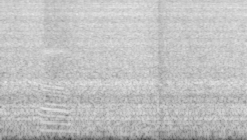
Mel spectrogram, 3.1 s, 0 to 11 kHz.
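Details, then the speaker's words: 2006 Honda Odyssey XLE RES, engine idling, after replacing the A/C condenser fan and motor: even whooshing fan with no wobble, ticking or scraping; the earlier noise came from a bad metal fan hub. "it's definitely running very very nice it's not wobbling anymore i don't hear that that nasty sound that i was getting"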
